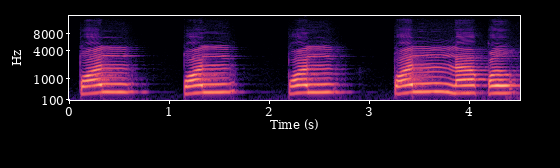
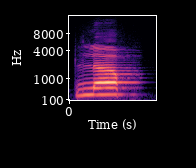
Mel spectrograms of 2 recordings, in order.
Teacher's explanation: قلقلہ کہتے ہیں ٹکرانے کو یا مل کر جدا ہونے کو قلقلہ کہا جاتا ہے۔ جیسے کہ لام کو جب ہم قاف سے ملائیں گے اور جدا کریں گے تو وہ قلقلہ والی جو صفت ہے وہ پیدا ہوتی ہے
